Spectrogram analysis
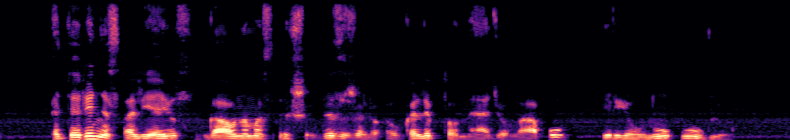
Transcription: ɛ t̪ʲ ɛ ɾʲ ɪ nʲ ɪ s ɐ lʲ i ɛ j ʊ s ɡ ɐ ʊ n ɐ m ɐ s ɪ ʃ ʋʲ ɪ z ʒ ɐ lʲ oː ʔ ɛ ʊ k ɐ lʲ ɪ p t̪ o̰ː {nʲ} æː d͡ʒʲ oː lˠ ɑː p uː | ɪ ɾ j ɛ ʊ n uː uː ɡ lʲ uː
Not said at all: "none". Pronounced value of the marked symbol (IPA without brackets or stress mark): mʲ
